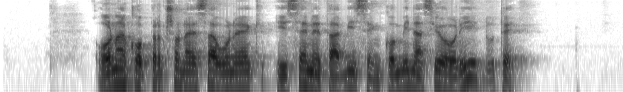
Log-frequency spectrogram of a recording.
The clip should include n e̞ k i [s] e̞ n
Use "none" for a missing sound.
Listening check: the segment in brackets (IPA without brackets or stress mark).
s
